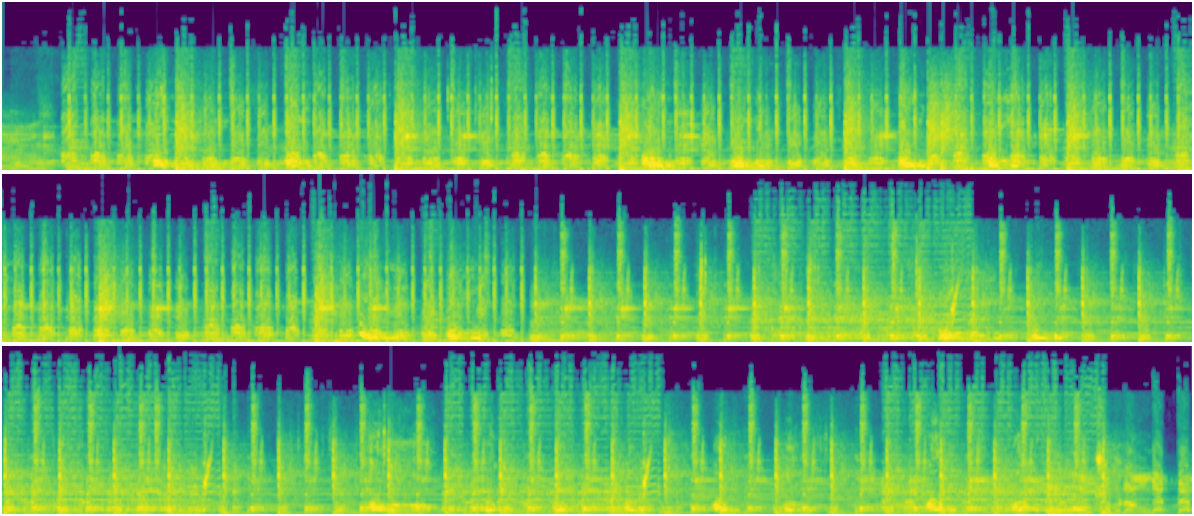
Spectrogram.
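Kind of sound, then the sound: animal, hunting dog barking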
